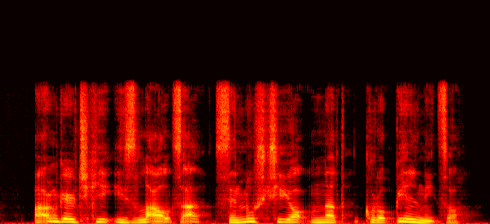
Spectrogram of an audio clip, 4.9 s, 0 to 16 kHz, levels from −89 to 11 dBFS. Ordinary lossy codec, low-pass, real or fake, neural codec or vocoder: none; 9.9 kHz; fake; autoencoder, 22.05 kHz, a latent of 192 numbers a frame, VITS, trained on many speakers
